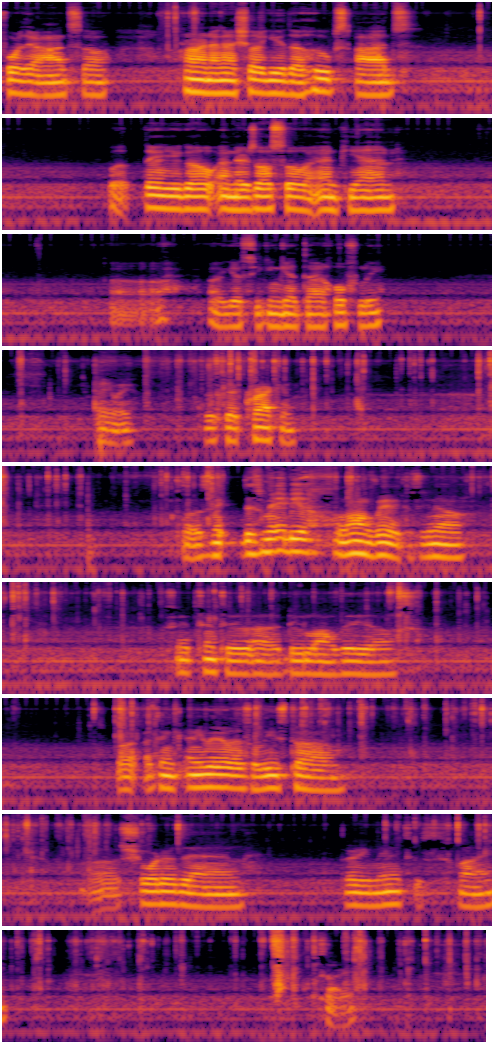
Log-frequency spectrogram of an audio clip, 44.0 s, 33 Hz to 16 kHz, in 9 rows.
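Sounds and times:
foil wrapper crinkling: 1.4s - 2.6s, 14.8s - 29.6s, 30.2s - 36.8s, 37.8s - 44.0s
loud sharp wrapper tear: 16.2s - 20.4s, 38.2s - 44.0s.

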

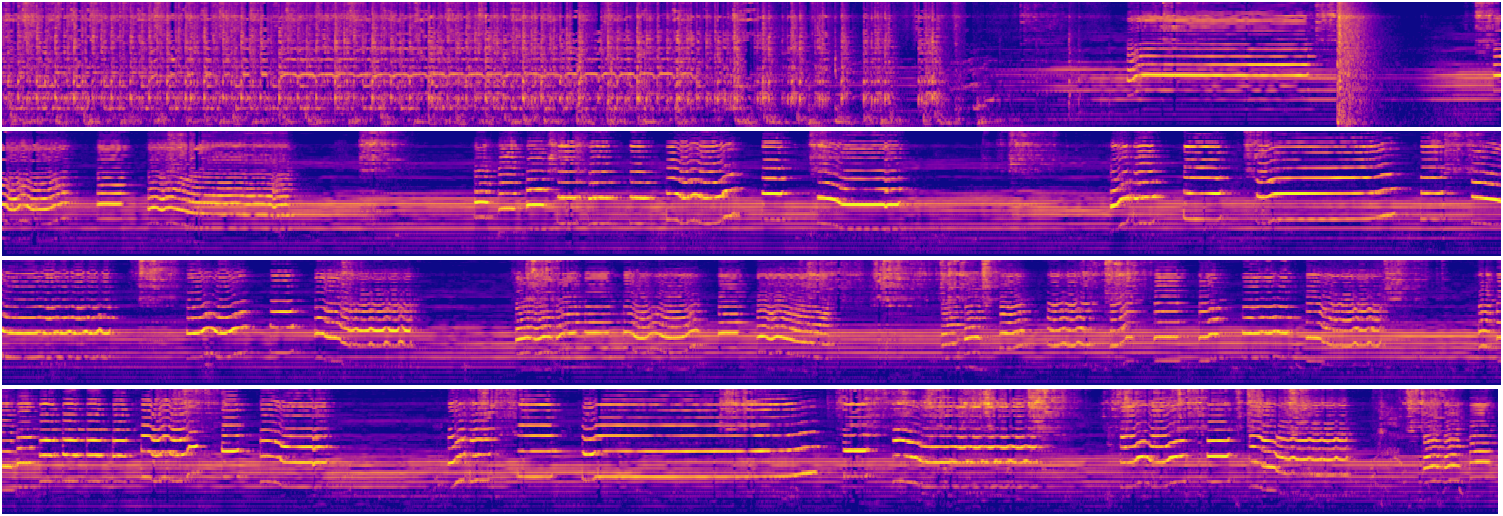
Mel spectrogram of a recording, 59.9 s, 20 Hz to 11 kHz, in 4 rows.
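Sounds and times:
steady held drone: 0.0s - 59.9s
trumpets playing trilled melody: 0.0s - 59.9s.

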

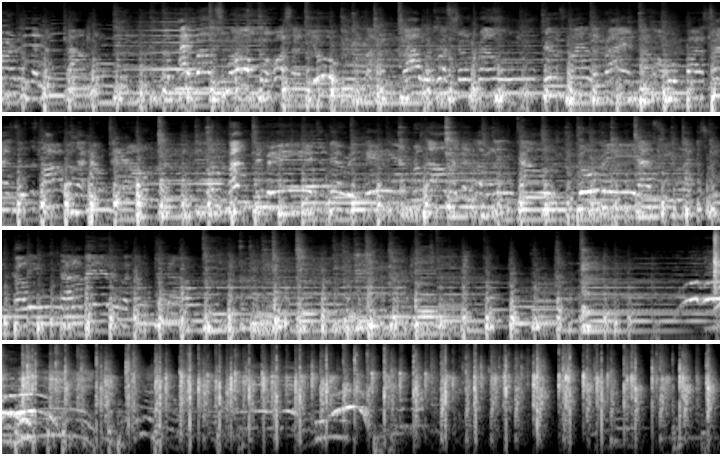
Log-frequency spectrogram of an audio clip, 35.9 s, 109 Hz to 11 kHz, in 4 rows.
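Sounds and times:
fiddle playing a tune: 0.0s - 17.6s, 20.4s - 23.7s, 24.8s - 26.5s
frame drum beating: 0.0s - 26.0s
acoustic guitar strumming: 0.0s - 26.4s.

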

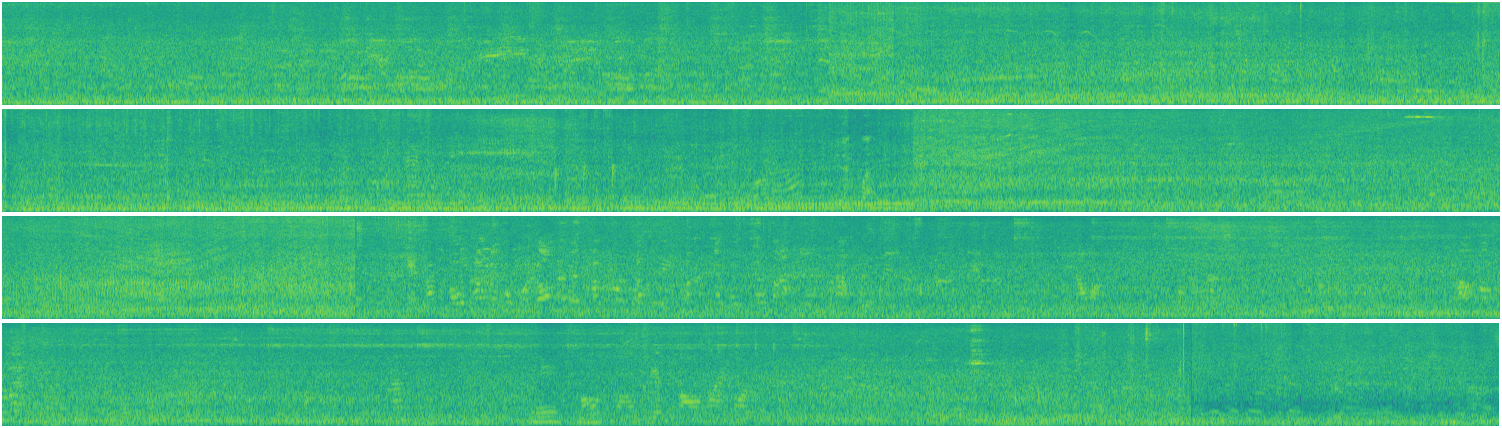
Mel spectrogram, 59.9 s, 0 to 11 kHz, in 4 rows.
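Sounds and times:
street traffic: 0.0s - 59.9s
people's voices: 0.6s - 59.9s.

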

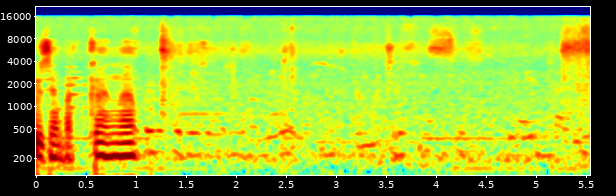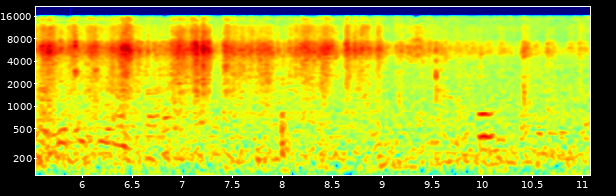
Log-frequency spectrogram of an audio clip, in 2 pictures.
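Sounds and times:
faint rustling: 5.2s - 11.0s.

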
